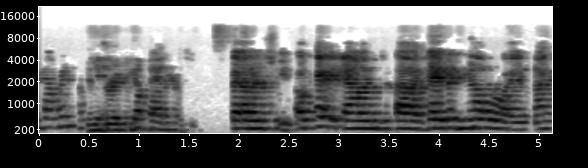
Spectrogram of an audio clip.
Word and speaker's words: Banerjee: Okay, maybe you could pronounce his name for me? Banerjee.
